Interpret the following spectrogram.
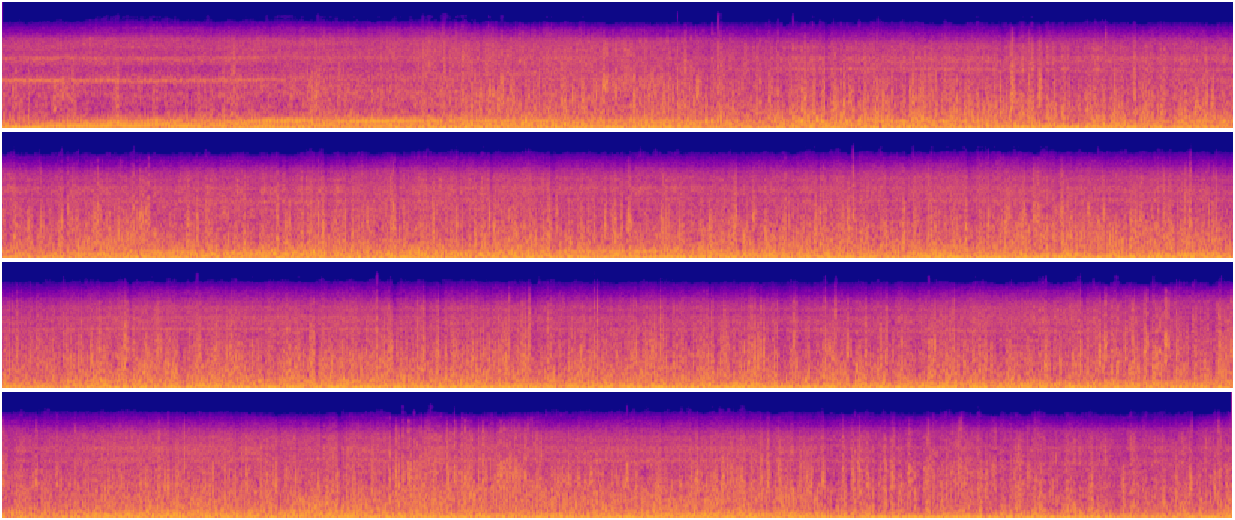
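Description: Triumph Speed Triple's three-cylinder engine running at highway speed, largely buried under loud, steady wind rush on the bike-mounted camera's microphone. The engine note wavers in pitch in the first few seconds, then holds steady.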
